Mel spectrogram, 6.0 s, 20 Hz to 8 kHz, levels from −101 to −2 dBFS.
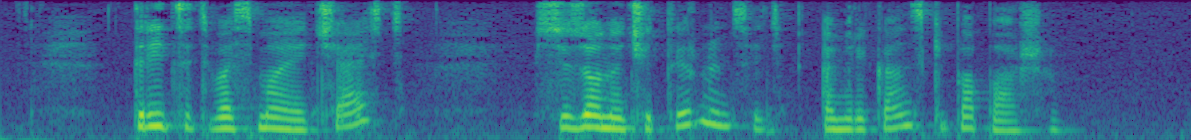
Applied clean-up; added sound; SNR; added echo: none; none; none; none.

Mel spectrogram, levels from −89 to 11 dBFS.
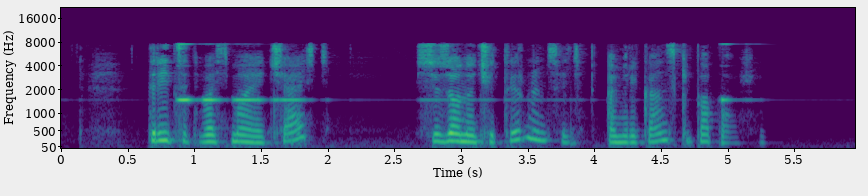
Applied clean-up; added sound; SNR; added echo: neural mask model RNNoise.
